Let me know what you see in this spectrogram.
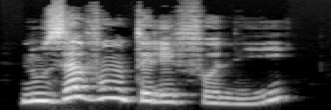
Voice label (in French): "nous avons telephone", French; telephoner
